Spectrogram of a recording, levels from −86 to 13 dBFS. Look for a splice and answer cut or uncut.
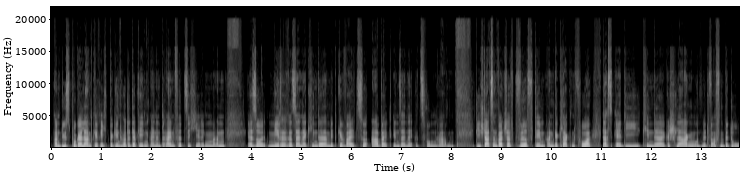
cut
